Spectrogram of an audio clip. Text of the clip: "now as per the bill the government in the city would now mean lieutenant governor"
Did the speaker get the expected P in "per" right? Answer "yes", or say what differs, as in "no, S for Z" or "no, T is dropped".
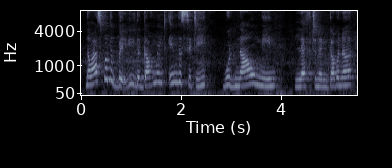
no, F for P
